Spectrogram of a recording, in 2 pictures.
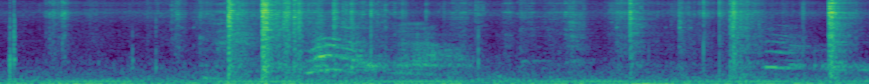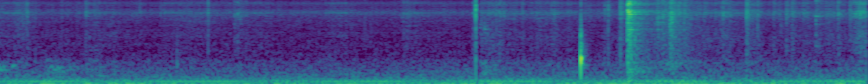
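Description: A kitchen utensil clicking, knocking and scraping irregularly in a pan on the stove, with a few brief voices.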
